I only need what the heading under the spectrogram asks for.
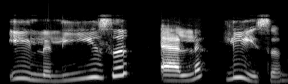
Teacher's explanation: We would not pronounce the ending ENT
